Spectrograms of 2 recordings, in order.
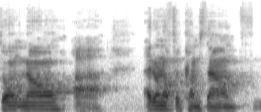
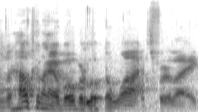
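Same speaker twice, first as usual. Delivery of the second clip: ordinary talk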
